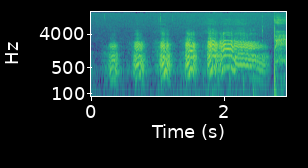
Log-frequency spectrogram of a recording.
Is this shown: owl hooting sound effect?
yes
